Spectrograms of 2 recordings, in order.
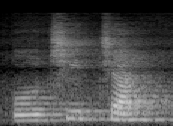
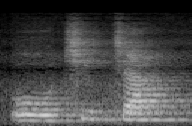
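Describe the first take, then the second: No difference in how they are said.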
